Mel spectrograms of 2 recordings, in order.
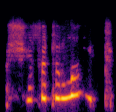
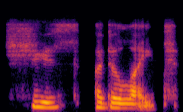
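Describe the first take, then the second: First: "She's a delight" sung out much higher and louder; gushing delight. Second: Said in the usual way. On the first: Shown as a demonstration. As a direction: squeal it with joy. Repeats the compliment twice.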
